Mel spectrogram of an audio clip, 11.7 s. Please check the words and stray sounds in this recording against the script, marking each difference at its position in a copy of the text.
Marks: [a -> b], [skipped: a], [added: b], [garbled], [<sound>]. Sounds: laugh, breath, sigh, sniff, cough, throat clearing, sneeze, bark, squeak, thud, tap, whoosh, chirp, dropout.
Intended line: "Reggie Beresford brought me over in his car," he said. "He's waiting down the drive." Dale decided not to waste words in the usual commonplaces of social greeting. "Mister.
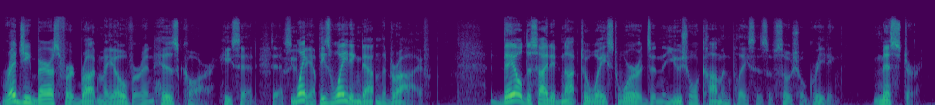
"Reggie Beresford brought me over in his car," he said. [garbled] "He's waiting down [dropout] the drive." Dale decided not to waste words in the usual commonplaces of social greeting. "Mister.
